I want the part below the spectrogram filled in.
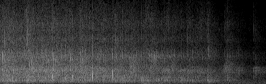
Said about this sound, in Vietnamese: Kính thưa các vị phát tâm hiến tạng lần thứ bảy tại Chùa Giác Ngộ đêm nay, xin tất cả dâng cao tràng pháo tay để tán dương chung.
